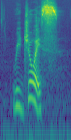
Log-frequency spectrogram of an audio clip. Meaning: 1. To be very happy, be delighted, exult; to feel joy 2. To have (someone) as a lover or spouse; to enjoy sexually 3. To make happy, exhilarate 4. To enjoy
- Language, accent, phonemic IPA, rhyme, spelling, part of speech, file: English, US, /ɹɪˈd͡ʒɔɪs/, -ɔɪs, rejoice, verb, En-us-rejoice.ogg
